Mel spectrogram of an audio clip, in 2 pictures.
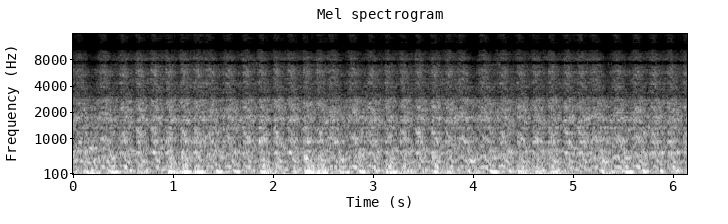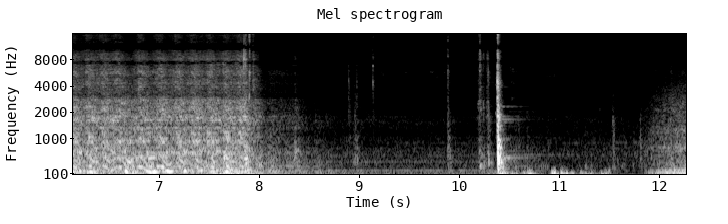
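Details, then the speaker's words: Ford F550 7.3L Powerstroke diesel, batteries charged, on a scan tool: steady cranking at about three compressions a second for eight seconds, never catching. ICP over 2,200 psi while cranking and IPR duty cycle only about 35%. Owner suspects a bad IPR valve or non-firing injectors. "All right, so if you watch the ICP, you see we got well up over 2,200 pounds of pressure in there while cranking, and I wasn't expecting it to even be anywhere near that high."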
